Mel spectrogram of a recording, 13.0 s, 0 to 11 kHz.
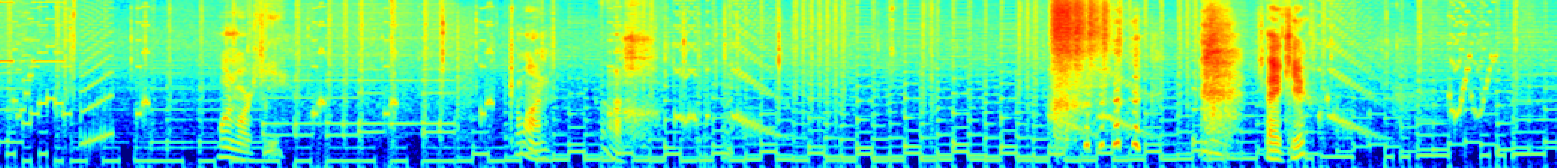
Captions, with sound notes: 1 more key. Come on! Ugh. [laughs at the clip URL] Thank you!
